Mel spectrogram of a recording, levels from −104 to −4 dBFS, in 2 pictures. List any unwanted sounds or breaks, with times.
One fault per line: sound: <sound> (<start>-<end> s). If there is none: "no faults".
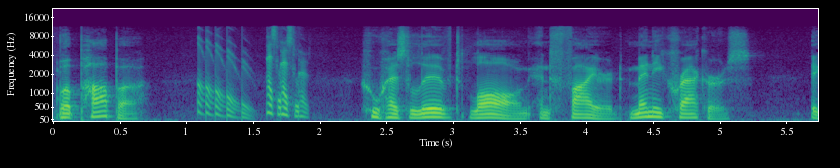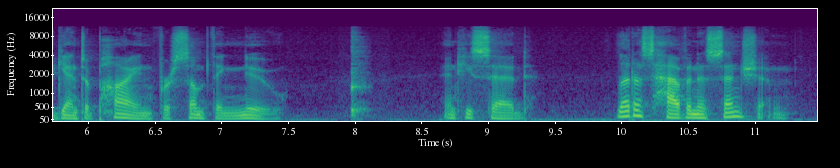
sound: chirp (1.1-1.9 s)
sound: tap (8.0-8.1 s)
